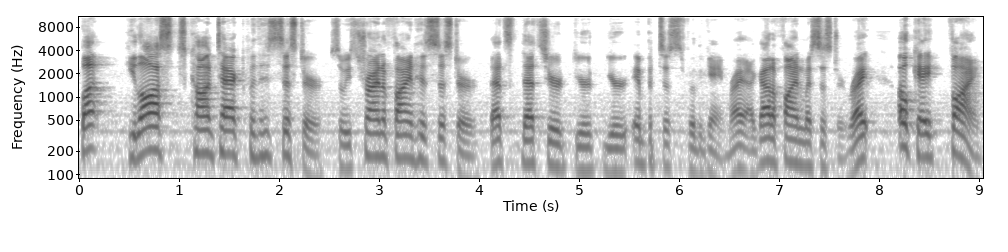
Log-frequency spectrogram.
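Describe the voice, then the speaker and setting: Emphatic, bright-voiced man ranting casually. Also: mid-range voice, clear, resonant tone. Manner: exasperated, emphatic, repeats phrases, swears freely. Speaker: podcast co-host. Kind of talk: casual opinionated rant.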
